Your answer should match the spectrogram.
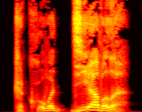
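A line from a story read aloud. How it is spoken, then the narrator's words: Hoarse male rasp. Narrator (Russian): Прохрипел он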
